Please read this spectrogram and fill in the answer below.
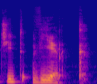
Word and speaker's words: четверг: Alors là, pas de si, le y, il n'est pas accentué, du coup il se prononce comme un i, et le g à la fin, comme il est à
